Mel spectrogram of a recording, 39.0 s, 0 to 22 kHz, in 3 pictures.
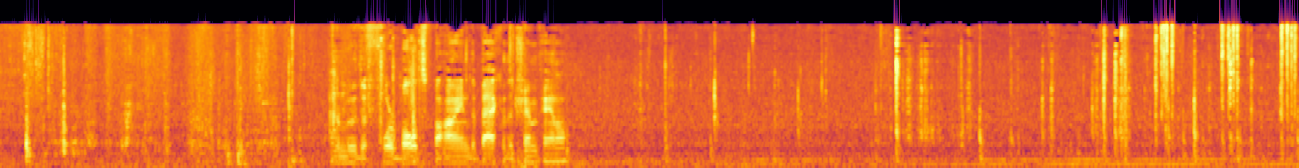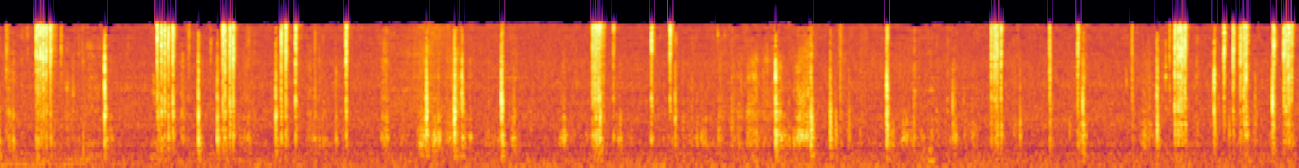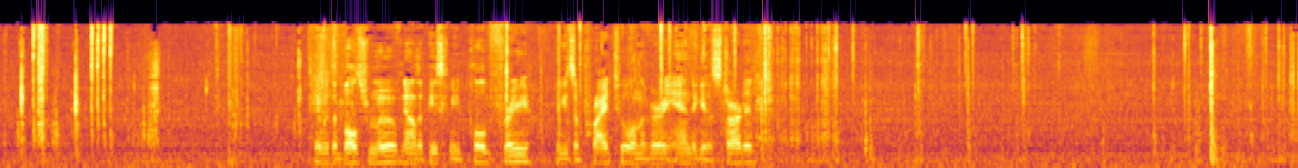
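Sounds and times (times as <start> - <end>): metallic clicks of tool and bolts: 10.9 - 16.6.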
